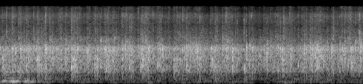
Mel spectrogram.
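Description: A steady, loud round of applause from an audience, dense clapping that holds evenly for several seconds with no voices standing out.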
